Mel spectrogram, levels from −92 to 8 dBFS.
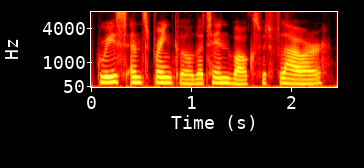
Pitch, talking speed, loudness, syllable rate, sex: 190 Hz, 195 wpm, -16 LUFS, 4.4 syllables/s, female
